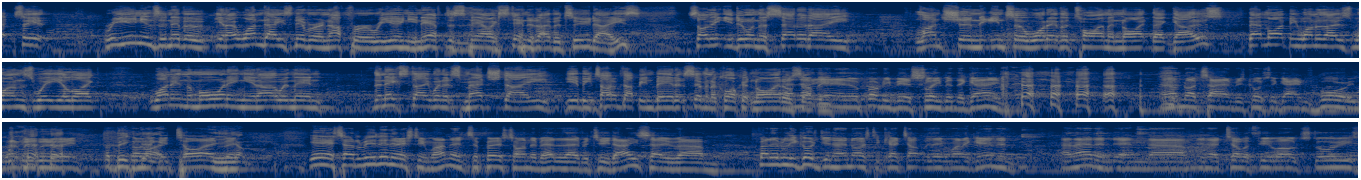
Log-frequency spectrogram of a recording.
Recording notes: live from Jacks Bar & Grill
